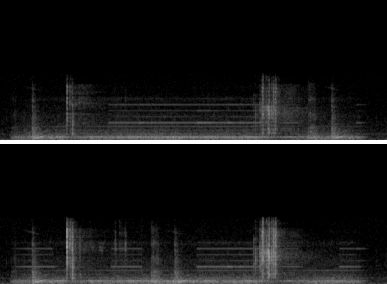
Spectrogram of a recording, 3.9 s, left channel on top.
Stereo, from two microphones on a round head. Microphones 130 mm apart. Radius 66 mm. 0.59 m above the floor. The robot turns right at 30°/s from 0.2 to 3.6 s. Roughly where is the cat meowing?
No cat meowing in this recording.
